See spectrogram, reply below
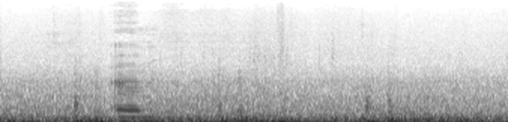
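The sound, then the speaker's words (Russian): Steady, loud low rumble of a car cruising on a freeway with no traffic, with road and wind noise filling the cabin and a brief tonal squeak near the start. “Потому что, друзья, попав на фривей, мы уже понимаем, что мы почти дома.”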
